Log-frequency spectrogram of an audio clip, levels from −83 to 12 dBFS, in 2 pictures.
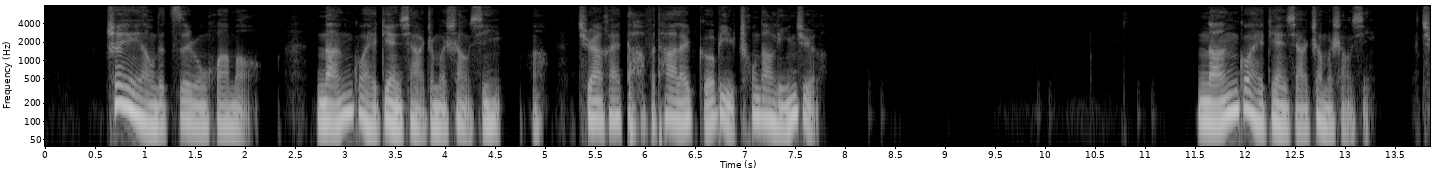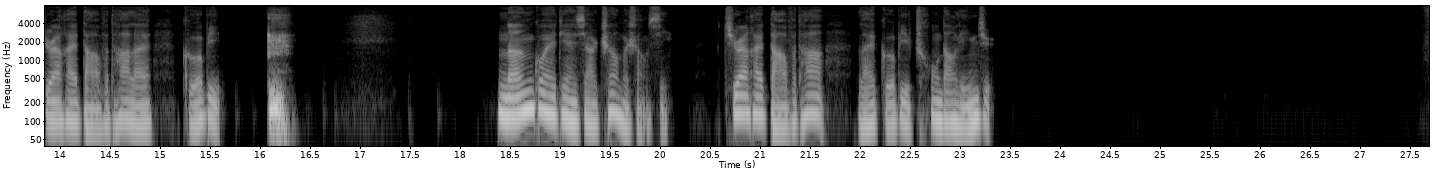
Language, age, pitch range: Chinese, 30-49, 90-115 Hz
